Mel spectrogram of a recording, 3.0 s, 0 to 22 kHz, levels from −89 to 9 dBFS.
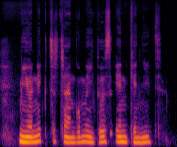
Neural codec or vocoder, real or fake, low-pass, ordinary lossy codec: vocoder, 44.1 kHz, 128 mel bands, Pupu-Vocoder; fake; none; none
